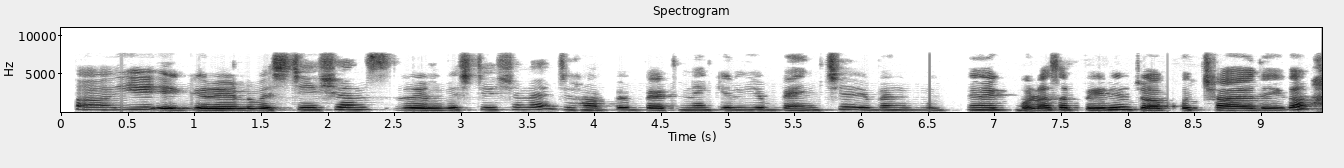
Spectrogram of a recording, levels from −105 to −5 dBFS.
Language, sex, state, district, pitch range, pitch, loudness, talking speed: Hindi, female, Chhattisgarh, Bastar, 275-310 Hz, 285 Hz, -15 LUFS, 170 wpm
